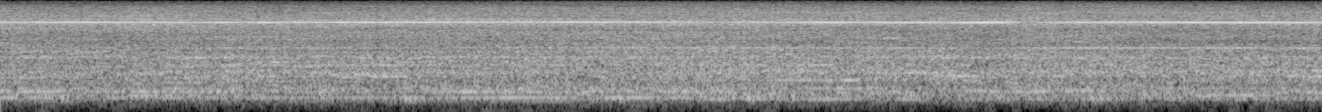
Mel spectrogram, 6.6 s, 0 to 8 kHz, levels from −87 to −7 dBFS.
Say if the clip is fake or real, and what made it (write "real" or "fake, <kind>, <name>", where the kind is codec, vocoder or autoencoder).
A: real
